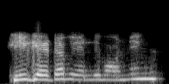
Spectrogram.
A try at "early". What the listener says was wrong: उच्चारण ठीक करो अपने. ईयरली नहीं होता है, अर्ली होता है. प्रोनाउंसिएशन ठीक करो.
